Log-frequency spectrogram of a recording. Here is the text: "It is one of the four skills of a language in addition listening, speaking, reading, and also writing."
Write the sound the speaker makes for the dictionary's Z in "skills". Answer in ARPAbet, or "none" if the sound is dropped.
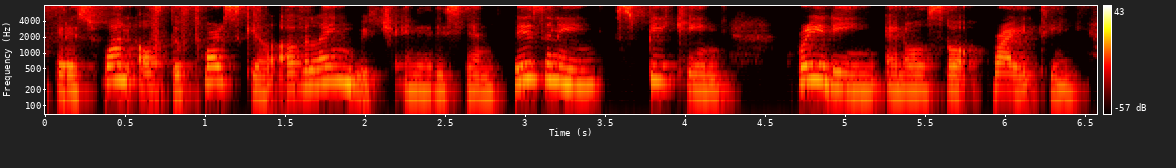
none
